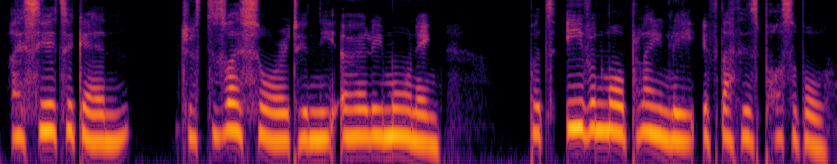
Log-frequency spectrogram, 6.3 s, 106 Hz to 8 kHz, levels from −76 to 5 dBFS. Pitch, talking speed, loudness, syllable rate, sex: 220 Hz, 180 wpm, -18 LUFS, 5.7 syllables/s, female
